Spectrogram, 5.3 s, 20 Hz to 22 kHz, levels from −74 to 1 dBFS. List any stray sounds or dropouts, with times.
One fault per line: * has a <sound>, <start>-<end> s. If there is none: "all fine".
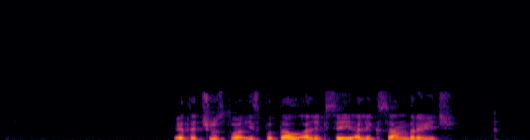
all fine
